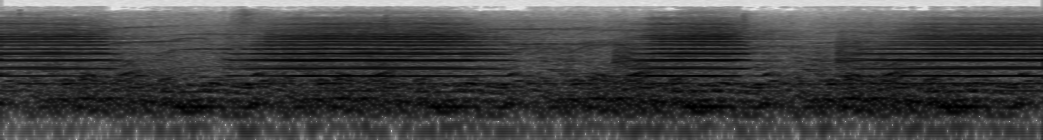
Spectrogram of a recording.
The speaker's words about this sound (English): The horns play these like train whistles that become kind of ominous.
